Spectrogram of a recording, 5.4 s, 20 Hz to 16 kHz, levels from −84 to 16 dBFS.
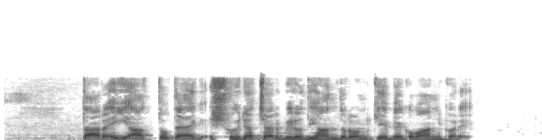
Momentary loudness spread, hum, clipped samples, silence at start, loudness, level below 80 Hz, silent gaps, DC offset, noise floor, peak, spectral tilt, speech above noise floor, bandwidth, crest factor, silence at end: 6 LU; none; under 0.1%; 0.8 s; -18 LUFS; -58 dBFS; none; under 0.1%; -78 dBFS; -2 dBFS; -4.5 dB/octave; 61 dB; 7.8 kHz; 16 dB; 0.75 s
